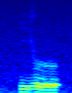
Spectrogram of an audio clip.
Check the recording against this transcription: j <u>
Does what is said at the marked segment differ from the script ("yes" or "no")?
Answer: no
